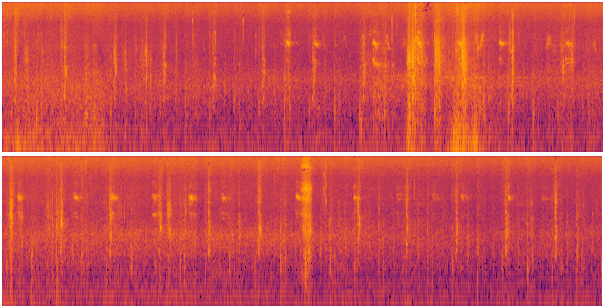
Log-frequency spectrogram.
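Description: Footsteps walk outdoors along a clear, dry path in a steady, even rhythm of many faint steps. A couple of louder thumps land around the middle.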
